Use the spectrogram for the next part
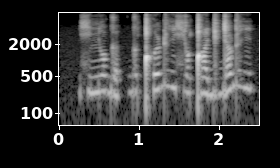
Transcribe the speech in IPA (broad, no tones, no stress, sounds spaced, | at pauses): ç ɪ ɲ ɔ ɡ ə | ɡ ʌ ǃʰ ʊ ɖʱ i ç ɔ ŋ͡ǃ ɑ ɟ ʊ ɟ ɑ ɖʱ i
